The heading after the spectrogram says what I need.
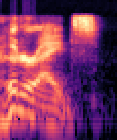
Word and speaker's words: Hutterite: They're Hutterites, is what we have in Montana.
